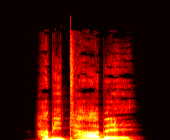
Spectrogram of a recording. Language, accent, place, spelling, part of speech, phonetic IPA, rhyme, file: German, Germany, Berlin, habitabel, adjective, [habiˈtaːbl̩], -aːbl̩, De-habitabel.ogg
- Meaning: habitable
